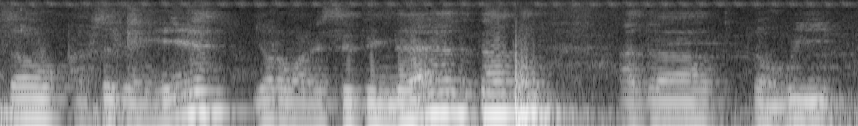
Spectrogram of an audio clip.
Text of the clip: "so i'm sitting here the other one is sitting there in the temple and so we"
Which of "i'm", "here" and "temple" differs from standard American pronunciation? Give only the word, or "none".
temple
